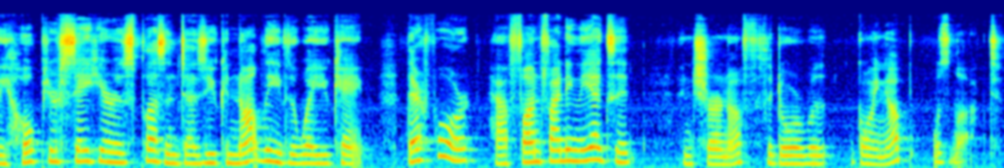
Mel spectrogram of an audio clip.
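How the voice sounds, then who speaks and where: At a moderate pace, a woman with a fairly high pitch speaks with ordinary pitch variation. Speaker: creepypasta narrator. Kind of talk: horror story reading. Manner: loud.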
